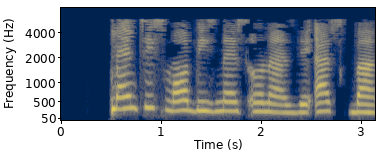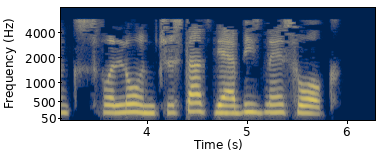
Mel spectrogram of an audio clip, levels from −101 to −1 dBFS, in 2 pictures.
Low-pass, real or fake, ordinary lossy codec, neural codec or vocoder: 7.2 kHz; fake; MP3, 24 kbps; codec, 16 kHz, 2 kbps, X-Codec, HuBERT features, trained on balanced general audio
